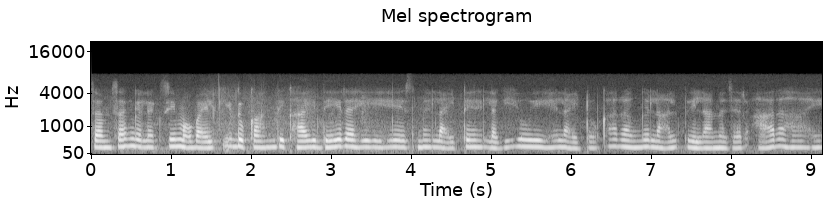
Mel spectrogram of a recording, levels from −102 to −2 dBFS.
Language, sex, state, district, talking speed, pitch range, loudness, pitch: Hindi, female, Chhattisgarh, Korba, 155 wpm, 190-210 Hz, -17 LUFS, 195 Hz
